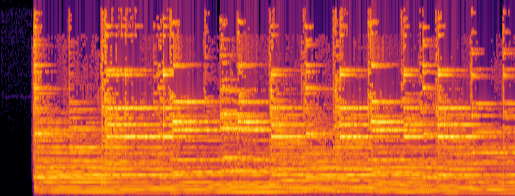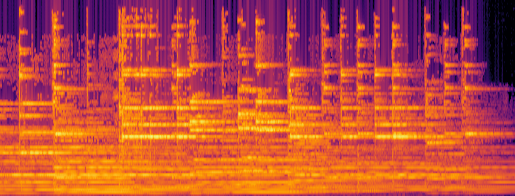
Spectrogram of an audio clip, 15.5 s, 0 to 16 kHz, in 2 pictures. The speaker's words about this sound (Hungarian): templomtornyokban porosodó, csengő-bongó harangok, amelyekről oly keveset tud a 21. század embere.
